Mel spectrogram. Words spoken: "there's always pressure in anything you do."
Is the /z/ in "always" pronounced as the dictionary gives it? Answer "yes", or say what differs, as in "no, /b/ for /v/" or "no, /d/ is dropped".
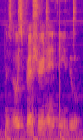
no, /s/ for /z/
